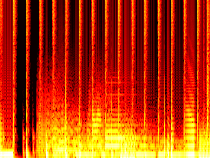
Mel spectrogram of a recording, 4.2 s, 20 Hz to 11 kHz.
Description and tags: Attack loop 114 bpm-17
It is a one measure 4/4 drumloop at 114 bpm, created with the Waldorf Attack VSTi within Cubase SX.
The loop has a low tempo more experimental electro feel with some
expressive bass sounds, most of them having a pitch of C. The drumloop
for loops 10 till 19 is always the same. The variation is in the bass.
Loops 18 and 19 contain the drums only, where 09 is the most stripped
version of the two. Mastering (EQ, Stereo Enhancer, Multi-Band expand/compress/limit, dither, fades at start and/or end) done within Wavelab.
bass, electro, drumloop, 114-bpm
